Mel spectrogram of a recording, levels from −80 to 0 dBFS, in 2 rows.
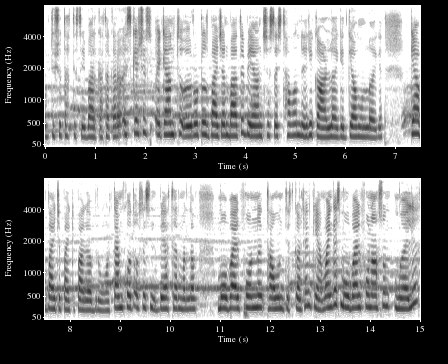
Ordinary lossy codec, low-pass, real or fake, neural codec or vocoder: none; none; real; none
